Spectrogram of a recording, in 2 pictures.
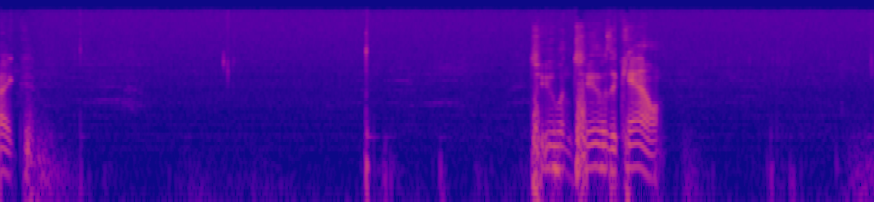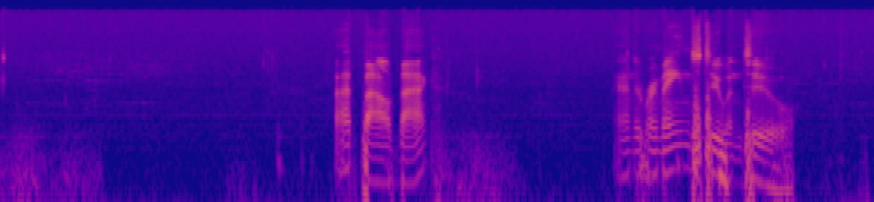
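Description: A man shouts out a call loudly from a distance.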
